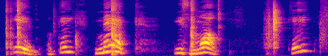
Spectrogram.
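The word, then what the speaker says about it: 목: Neck is Mok. Okay? Mok.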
